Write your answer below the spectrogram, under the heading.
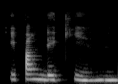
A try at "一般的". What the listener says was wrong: Ya, T, T. Deki jangan. Terus, T. Ini salah Ipang teki. Ipang teki.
